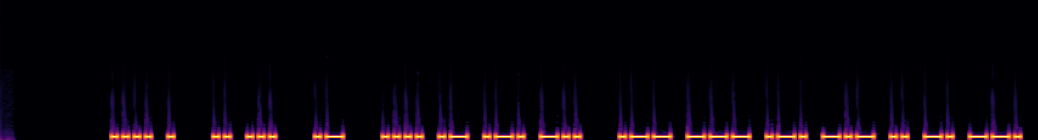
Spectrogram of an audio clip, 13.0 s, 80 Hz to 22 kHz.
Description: Morse code, heard as a keyed tone, about 17 wpm, 700 Hz. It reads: HE IS A HARD WORKING
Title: Sentences from Top 1000 Words - Review Part 4 - 17wpm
